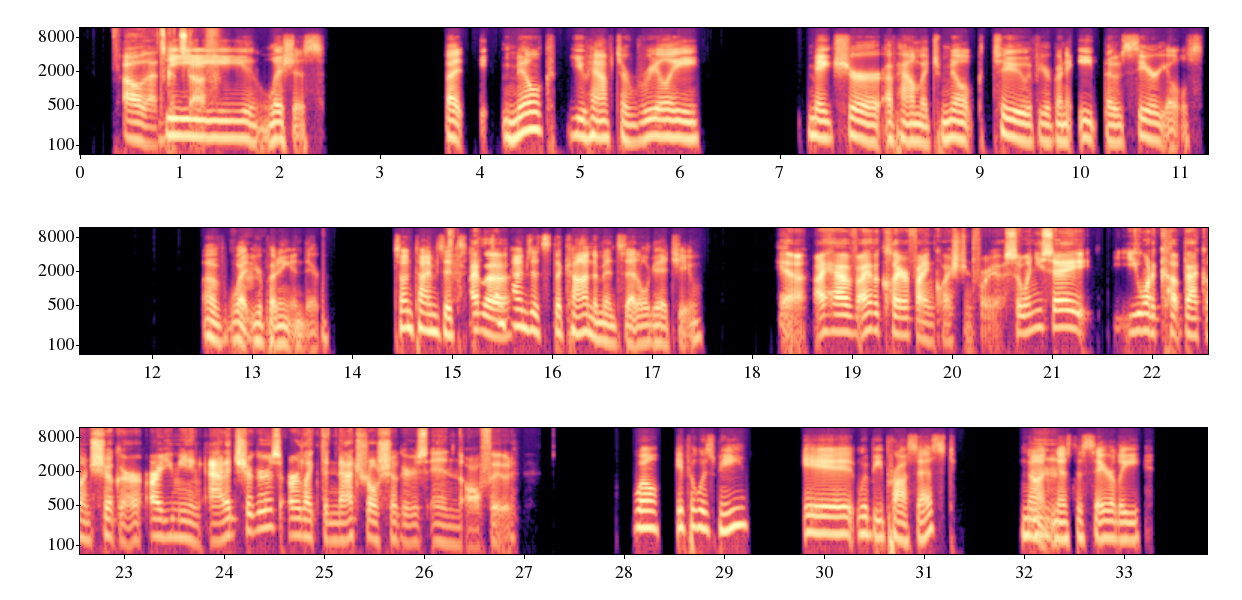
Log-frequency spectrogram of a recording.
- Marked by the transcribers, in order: drawn out: "Delicious"
- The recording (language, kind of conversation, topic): English, unstructured, How can you persuade someone to cut back on sugar?
- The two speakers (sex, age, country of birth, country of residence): female, 55-59, United States, United States; male, 20-24, United States, United States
